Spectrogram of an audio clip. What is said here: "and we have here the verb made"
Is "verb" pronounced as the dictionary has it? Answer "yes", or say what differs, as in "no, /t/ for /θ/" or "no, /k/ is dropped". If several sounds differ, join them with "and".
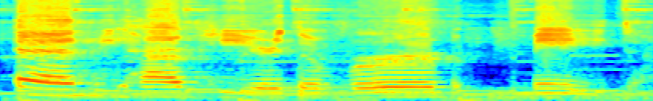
yes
